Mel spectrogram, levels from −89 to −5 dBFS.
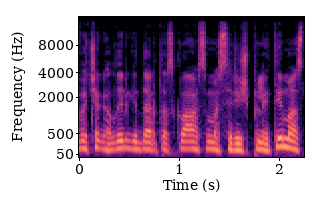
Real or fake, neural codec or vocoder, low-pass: real; none; 14.4 kHz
